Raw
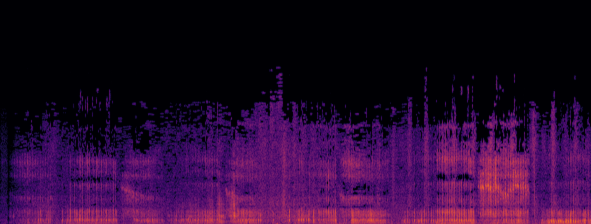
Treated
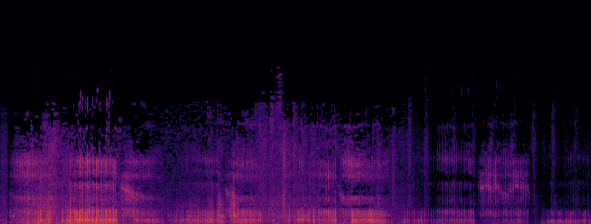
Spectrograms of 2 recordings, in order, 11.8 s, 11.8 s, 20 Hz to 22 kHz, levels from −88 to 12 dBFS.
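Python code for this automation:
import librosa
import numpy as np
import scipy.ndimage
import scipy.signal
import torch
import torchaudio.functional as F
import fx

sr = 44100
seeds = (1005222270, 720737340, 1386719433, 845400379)

y = fx.gain(x, sr, db=fx.line((2.23, 7.0), (2.97, -4.0), (7.67, -4.0), (8.4, -12.0), (8.68, -19.0)))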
